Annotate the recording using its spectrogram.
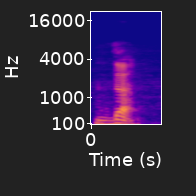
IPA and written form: ðə (the)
